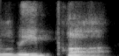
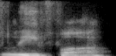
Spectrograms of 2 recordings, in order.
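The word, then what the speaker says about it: Lipha: and leaf of tech it's not Lipa it's lifa but anyway shout out to Leaf attack it's spelled l-i-p-a it's l-i-p-h-a Lisa Tech yeah no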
